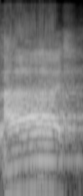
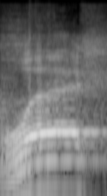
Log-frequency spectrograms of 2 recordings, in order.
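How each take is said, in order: First: The syllable starts directly with a vowel. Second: The syllable starts with an added w sound. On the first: The speaker calls it right. "Kita kata ash" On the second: The speaker calls it wrong. "dia wash. Awal tak betul lah"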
